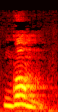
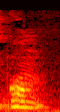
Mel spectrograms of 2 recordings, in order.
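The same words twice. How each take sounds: First: The word is said with a high pitch. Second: The word is said with a low pitch. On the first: Actively familiarizing yourself with something. "It's high pitched" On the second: Having been familiarized with something. "without the s in front"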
